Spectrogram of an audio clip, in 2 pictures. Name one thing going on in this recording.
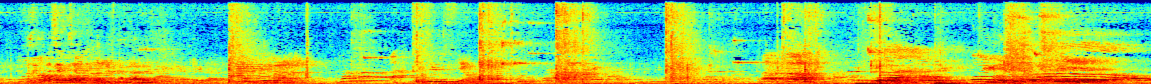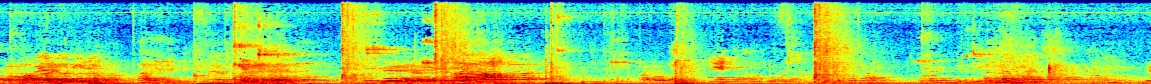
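Men talk casually nearby in a large echoing hall.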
